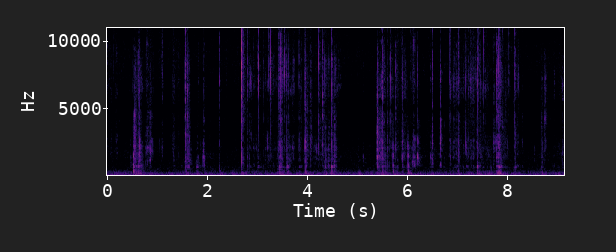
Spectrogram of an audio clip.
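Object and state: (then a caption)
Dry bar soap being carved. A hand-sized solid block of dry yellow bar soap, held in hands with long nails, is carved with a metal utility blade into crumbly slices. Short, dry, bright scraping cuts and crumbling crackles come in an irregular run of quick strokes. A faint steady low hum sits underneath.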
